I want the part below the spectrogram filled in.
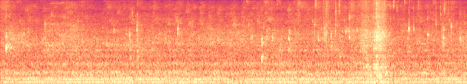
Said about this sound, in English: it's sucking water through now, outside.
